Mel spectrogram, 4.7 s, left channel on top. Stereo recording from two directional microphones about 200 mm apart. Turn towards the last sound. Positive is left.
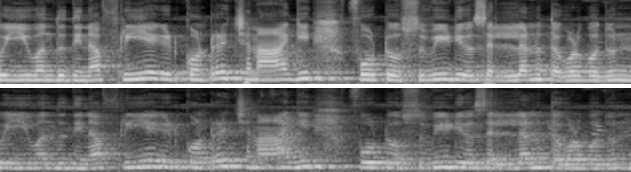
turn(degrees=35)  # may be behind; listen again after turning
